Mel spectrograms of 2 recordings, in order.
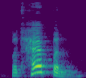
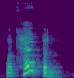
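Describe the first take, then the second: First: Happened punched louder with a falling tune; stress on happened. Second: Said in the usual way. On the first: Shown as a demonstration. Teacher showing the class stress on happened. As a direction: hit the word happened hard. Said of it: "Penekanan pada kata happen". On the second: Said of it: "Saya akan tirukan".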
